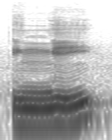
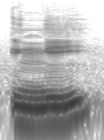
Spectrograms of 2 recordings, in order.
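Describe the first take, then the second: No difference in how they are said.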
